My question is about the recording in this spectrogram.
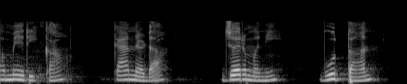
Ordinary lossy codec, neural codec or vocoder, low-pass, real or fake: none; none; none; real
